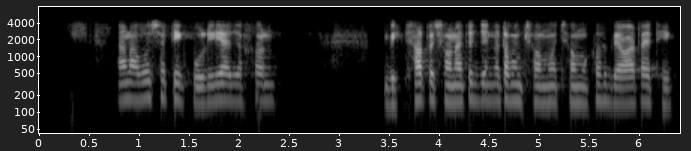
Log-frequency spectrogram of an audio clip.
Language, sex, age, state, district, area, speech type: Bengali, male, 18-30, West Bengal, Purulia, urban, conversation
